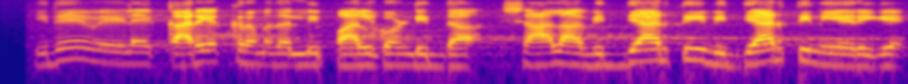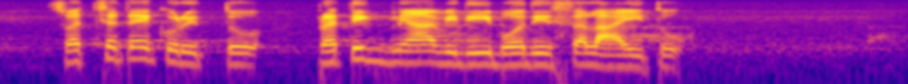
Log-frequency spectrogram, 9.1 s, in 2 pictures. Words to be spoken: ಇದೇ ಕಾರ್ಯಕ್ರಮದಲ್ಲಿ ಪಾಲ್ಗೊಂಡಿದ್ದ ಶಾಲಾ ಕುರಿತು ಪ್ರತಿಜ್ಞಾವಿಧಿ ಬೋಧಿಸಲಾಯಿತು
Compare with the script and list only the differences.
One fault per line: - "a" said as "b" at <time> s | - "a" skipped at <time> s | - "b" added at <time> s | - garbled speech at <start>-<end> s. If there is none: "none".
- "ವೇಳೆ" added at 0.4 s
- "ವಿದ್ಯಾರ್ಥಿ ವಿದ್ಯಾರ್ಥಿನಿಯರಿಗೆ ಸ್ವಚ್ಛತೆ" added at 3.0 s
